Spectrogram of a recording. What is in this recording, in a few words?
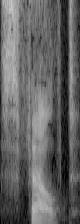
"svelte", us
